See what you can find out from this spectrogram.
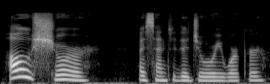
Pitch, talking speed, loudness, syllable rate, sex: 205 Hz, 135 wpm, -18 LUFS, 5.3 syllables/s, female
